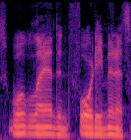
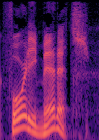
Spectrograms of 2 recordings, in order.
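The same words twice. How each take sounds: First: Said in the usual way. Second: High, rising disbelief on FORTY MINUTES; incredulous echo. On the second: Acted. Anxious passenger echoing the pilot's forty minutes, incredulous. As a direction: repeat "forty minutes" as a startled question.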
